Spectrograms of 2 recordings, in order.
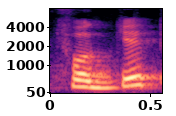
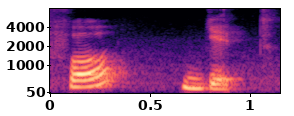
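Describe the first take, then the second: First: Said in the usual way. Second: "forget" in two separate syllables, for, get; split into syllables. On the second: Shown as a demonstration. Teacher showing learners two syllables, "forget" said as for... get. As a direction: break "forget" after "for" with a clear gap. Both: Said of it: "രണ്ട് syllables ഉണ്ട്".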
